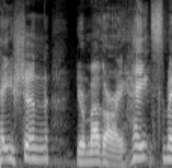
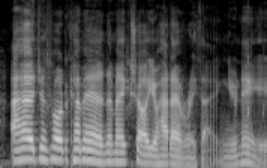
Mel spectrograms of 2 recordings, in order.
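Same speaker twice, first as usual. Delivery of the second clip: faintly British put-on accent; 4 dB quieter than usual. Retelling a story, voicing Bill's mom at the door in a slightly British voice. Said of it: "I don't know why I'm giving her this voice".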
